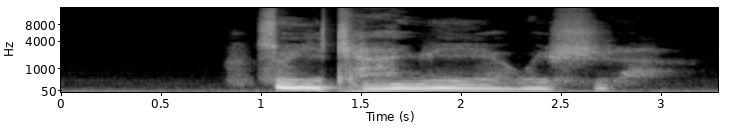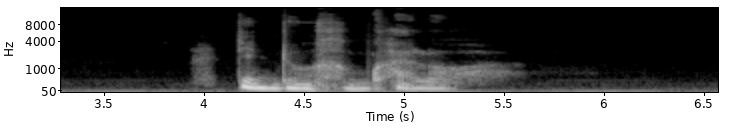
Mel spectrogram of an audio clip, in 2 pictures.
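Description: An elderly man speaks calmly and slowly into a close microphone, in short phrases with long pauses.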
